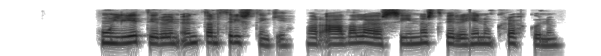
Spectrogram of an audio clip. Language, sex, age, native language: Icelandic, female, 20-29, Icelandic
